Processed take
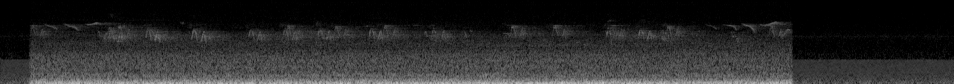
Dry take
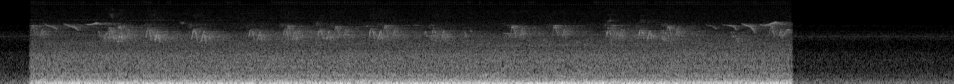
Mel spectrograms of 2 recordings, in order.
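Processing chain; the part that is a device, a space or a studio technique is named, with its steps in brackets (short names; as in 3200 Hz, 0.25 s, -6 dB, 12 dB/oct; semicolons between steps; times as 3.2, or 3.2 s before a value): video cassette with head-switching buzz (buzz 50 Hz, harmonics 23, -40 dBFS -1 dB/oct; white noise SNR 30 dB); gain -8.5 dB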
